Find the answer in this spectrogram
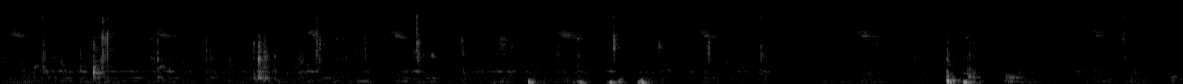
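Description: Close-miked chewing and lip smacking of a person eating a mouthful of rice by hand, with many small wet mouth clicks. A few low thumps come about halfway through and again near the end.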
